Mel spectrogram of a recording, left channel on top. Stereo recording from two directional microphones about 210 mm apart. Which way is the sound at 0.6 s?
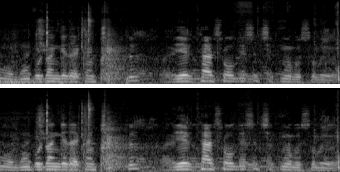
15° left (ahead or behind).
